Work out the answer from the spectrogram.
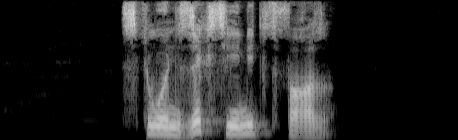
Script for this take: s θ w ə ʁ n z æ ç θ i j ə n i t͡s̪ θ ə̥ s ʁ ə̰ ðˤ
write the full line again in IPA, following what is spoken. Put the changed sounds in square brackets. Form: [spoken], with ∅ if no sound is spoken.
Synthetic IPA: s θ w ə [∅] n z æ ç [s] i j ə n i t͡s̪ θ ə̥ [f] ʁ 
